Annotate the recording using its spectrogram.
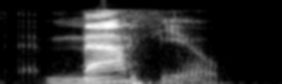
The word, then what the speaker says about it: Mathieu: You say Tyrann. It's Matthew.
